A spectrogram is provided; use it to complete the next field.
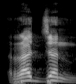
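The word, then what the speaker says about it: Röntgen: सुनना ध्यान से, रज्जन लिखेंगे क्या? रज्जन पढ़ेंगे, स्पेलिंग लिख लो रज्जन की, RONTGEN, RONTGEN, रज्जन।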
